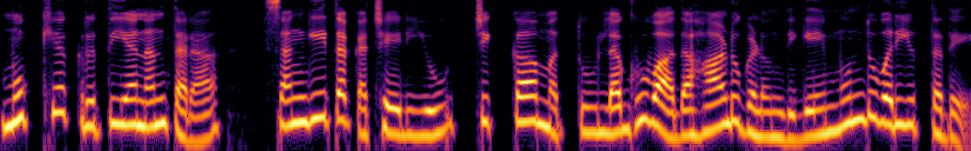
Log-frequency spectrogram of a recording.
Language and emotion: Kannada, neutral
